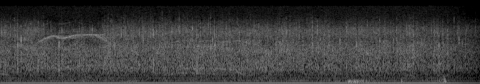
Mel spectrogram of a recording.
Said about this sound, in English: But can we give them one more time a round of applause?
